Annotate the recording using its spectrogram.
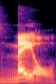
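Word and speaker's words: Mael: including this one Sparks I think their last name is pronounced male the male Brothers Robert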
